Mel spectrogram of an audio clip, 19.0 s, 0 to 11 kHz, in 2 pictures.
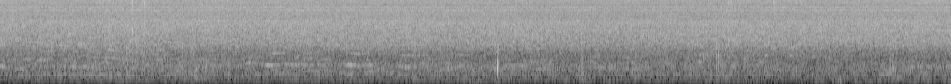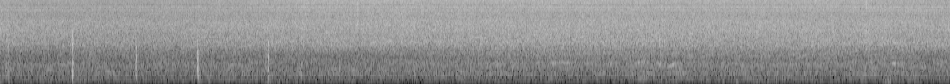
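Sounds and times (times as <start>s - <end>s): waterfall rushing hiss: 0.0s - 19.0s
footsteps on rocky path: 4.1s - 7.6s, 8.2s - 12.6s.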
